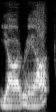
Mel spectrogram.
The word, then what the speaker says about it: Yahuah: That was the first number that showed up, and there were 26 listings, and there is the Hebrew pronunciation, Yahuah.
